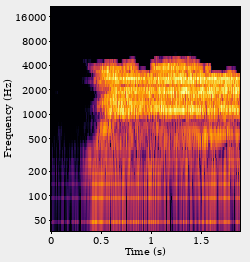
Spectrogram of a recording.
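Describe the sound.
A person imitates a buffalo's call during a playful mock interview: after a brief quiet moment, one long, loud, steady moaning bellow rises and is held until the end.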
